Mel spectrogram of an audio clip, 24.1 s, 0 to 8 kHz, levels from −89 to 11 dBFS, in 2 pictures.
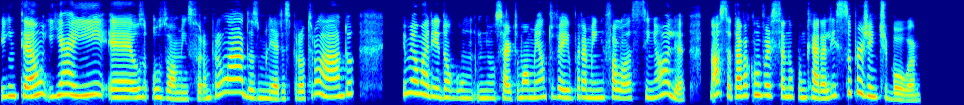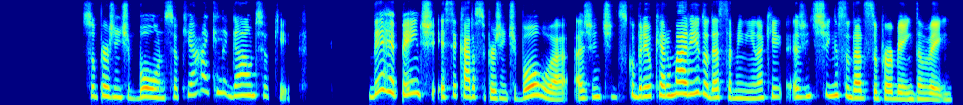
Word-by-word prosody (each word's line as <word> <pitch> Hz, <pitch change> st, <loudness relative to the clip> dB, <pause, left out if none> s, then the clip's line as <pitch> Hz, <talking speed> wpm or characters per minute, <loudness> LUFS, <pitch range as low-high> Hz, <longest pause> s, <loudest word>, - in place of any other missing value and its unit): Então 275 Hz, +3 st, +4 dB
e 280 Hz, 0 st, 0 dB
aí, 300 Hz, 0 st, +2 dB
eh, 230 Hz, 0 st, +3 dB
os 235 Hz, +2 st, -1 dB
os 230 Hz, -1 st, -5 dB
homens 185 Hz, -2 st, -2 dB
foram 195 Hz, +2 st, -3 dB
para 285 Hz, +6 st, -3 dB
um 360 Hz, -, -3 dB
lado, 375 Hz, -6 st, +3 dB
as 215 Hz, -, -6 dB
mulheres 195 Hz, -2 st, -2 dB
para 195 Hz, 0 st, -9 dB
o -, -, +2 dB
outro 330 Hz, -, -5 dB
lado, 275 Hz, +3 st, +3 dB, 0.6 s
e -, -, -3 dB
o -, -, -3 dB
meu 345 Hz, -1 st, +2 dB
marido 265 Hz, -7 st, +1 dB
algum 215 Hz, -1 st, -5 dB
em 215 Hz, -1 st, -5 dB
um 210 Hz, -, -9 dB
certo 200 Hz, 0 st, +1 dB
momento 225 Hz, +3 st, -2 dB
veio 225 Hz, -3 st, 0 dB
para 230 Hz, +1 st, -1 dB
mim 220 Hz, 0 st, -3 dB
e -, -, -6 dB
falou 225 Hz, -3 st, 0 dB
assim: 215 Hz, +2 st, -6 dB
"Olha, 320 Hz, +1 st, 0 dB, 0.3 s
nossa 330 Hz, -4 st, +3 dB
eu -, -, +2 dB
estava 260 Hz, +3 st, +5 dB
conversando 290 Hz, -4 st, 0 dB
com 230 Hz, -1 st, -7 dB
um -, -, -2 dB
cara 220 Hz, -3 st, +4 dB
ali 250 Hz, +8 st, -3 dB
super 355 Hz, +6 st, +1 dB
gente 255 Hz, -4 st, +1 dB
boa". 155 Hz, -5 st, -1 dB, 1.6 s
"Super 270 Hz, 0 st, -2 dB
gente 245 Hz, -1 st, -4 dB
boa, 235 Hz, +3 st, +1 dB
não 220 Hz, -, -9 dB
sei 230 Hz, +3 st, -6 dB
o -, -, -13 dB
que, 300 Hz, -, -10 dB
ai 360 Hz, +7 st, -6 dB
que 375 Hz, -, -7 dB
legal, 295 Hz, -3 st, -2 dB
não 290 Hz, -, -2 dB
sei 285 Hz, -2 st, -10 dB
o -, -, -25 dB
que". -, -, -11 dB, 1.0 s
De 255 Hz, +8 st, -1 dB
repente, 340 Hz, -3 st, +2 dB
esse 250 Hz, +3 st, -3 dB
cara 255 Hz, -4 st, +2 dB
super 225 Hz, -4 st, -3 dB
gente 200 Hz, -3 st, -7 dB
boa, 225 Hz, -, +3 dB
a -, -, -2 dB
gente 250 Hz, +3 st, -6 dB
descobriu 260 Hz, +2 st, -1 dB
que 295 Hz, -, -4 dB
era 280 Hz, -, +4 dB
o -, -, +3 dB
marido 335 Hz, 0 st, +5 dB
dessa 225 Hz, 0 st, -1 dB
menina 210 Hz, 0 st, -5 dB
que 250 Hz, +2 st, -6 dB
a 235 Hz, -, -1 dB
gente 265 Hz, +3 st, -5 dB
tinha 295 Hz, -2 st, -1 dB
se 285 Hz, -3 st, -5 dB
dado 215 Hz, -2 st, +4 dB
super 200 Hz, -2 st, 0 dB
bem 180 Hz, -1 st, +2 dB
também. 170 Hz, -3 st, +1 dB
245 Hz, 205 wpm, -23 LUFS, 215-290 Hz, 1.6 s, estava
